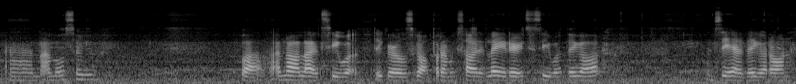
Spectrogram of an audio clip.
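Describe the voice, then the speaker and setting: A woman's voice: mid-range voice, little pitch movement, moderate pace. A young woman talking casually and informally to a vlog camera. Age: young adult. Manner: chatty, informal. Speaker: student vlogger. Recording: noisy outdoor city vlog.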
